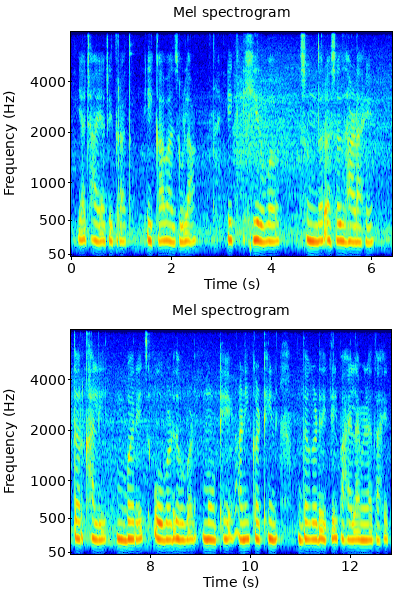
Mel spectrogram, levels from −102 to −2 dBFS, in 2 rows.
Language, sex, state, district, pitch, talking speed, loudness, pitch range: Marathi, female, Maharashtra, Nagpur, 225 Hz, 105 wpm, -32 LUFS, 220-235 Hz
